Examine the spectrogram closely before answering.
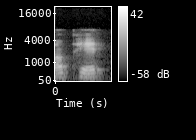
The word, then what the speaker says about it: เพชร: ไหม คะ อ่าน ว่า เพชร จะ ไม่ ออก เสียง รอ เรือ แต่ รวม กับ ชอ ช้าง เป็น เสียง เด็ก นะ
